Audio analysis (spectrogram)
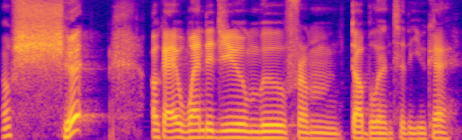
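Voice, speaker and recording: A man's voice: medium pitch, steady tone, a little slow. A young man in his mid-twenties hosts a podcast, chatty and upbeat, dropping frequent "um"s between thoughts. His voice sounds far from the mic in a strongly echoing room. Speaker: podcast host. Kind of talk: casual chat.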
